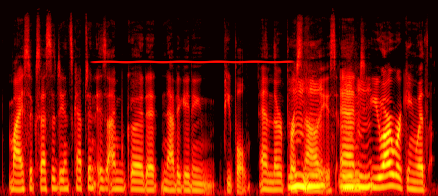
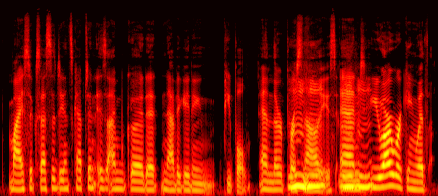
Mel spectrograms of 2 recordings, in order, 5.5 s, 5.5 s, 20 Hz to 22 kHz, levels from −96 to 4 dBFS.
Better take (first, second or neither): second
